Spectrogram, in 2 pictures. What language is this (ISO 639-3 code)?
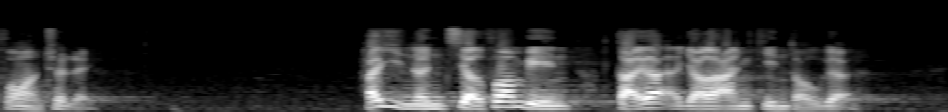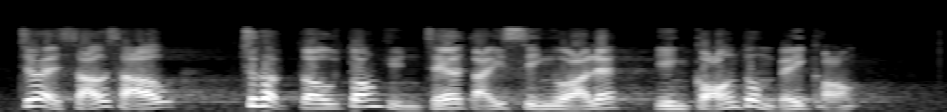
yue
